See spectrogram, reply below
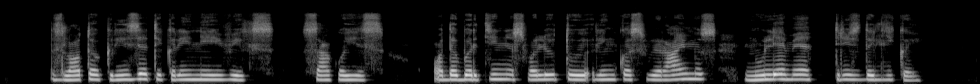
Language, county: Lithuanian, Utena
